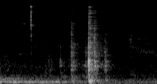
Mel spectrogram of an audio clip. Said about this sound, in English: I have hair scissors.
